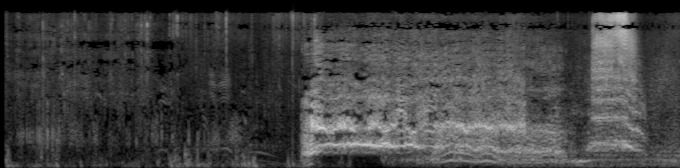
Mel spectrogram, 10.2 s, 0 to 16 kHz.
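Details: Khanyisa, an orphaned albino elephant rescued from a poacher's snare in January 2020 and rehabilitated at Hoedspruit, South Africa, is greeted by the Jabulani herd with a fanfare of trumpeting: a loud sustained brassy blast, then a short harsh burst.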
